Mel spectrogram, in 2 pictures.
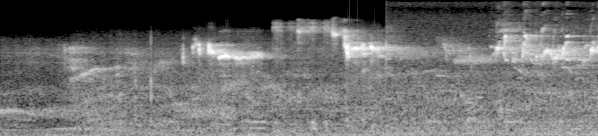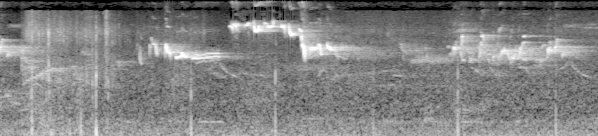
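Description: Birds singing and calling in repeated bursts of high chirps and short falling whistles, a few seconds apart and loudest about eight to nine seconds in.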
